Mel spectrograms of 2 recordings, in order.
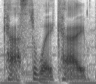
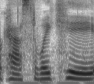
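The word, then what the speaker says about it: Castaway Cay: off like ocean K Cast Away K or Cast Away key Ocean Key um depending on how you like to pronounce it but um I will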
